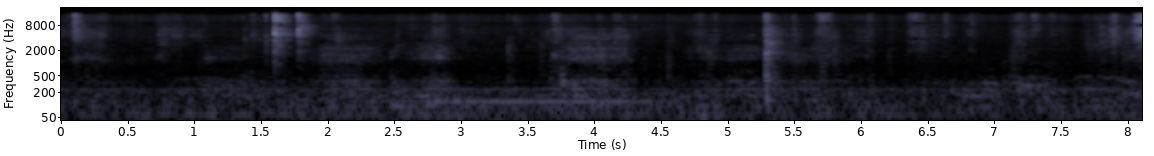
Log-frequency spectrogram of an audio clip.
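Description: Near silence: room tone with faint rustling from gloved hands wiping toes with gauze, and two soft clicks, about one and a half seconds and five seconds in.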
